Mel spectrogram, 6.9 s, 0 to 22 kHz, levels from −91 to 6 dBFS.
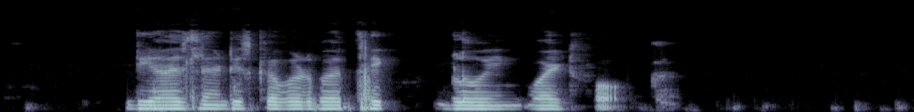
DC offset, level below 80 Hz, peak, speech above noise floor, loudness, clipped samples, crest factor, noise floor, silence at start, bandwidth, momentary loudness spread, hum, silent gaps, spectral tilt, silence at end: under 0.1%; -56 dBFS; -2 dBFS; 58 dB; -19 LUFS; under 0.1%; 20 dB; -76 dBFS; 0.95 s; 7.2 kHz; 9 LU; none; none; -7.5 dB/octave; 1.85 s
